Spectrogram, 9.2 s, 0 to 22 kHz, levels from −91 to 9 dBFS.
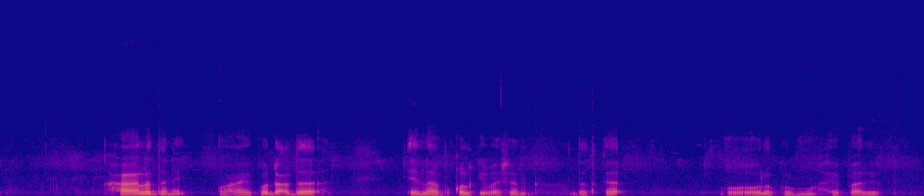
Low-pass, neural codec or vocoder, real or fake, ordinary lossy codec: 19.8 kHz; none; real; none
